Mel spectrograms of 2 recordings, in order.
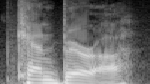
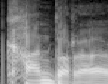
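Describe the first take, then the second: First: It is said in an American accent. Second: It is said in an imitated Australian accent.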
